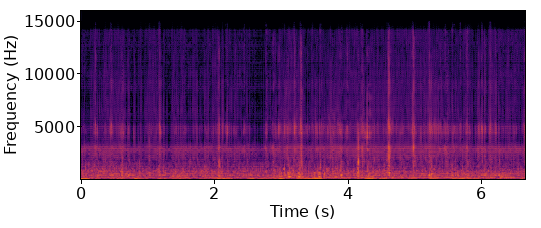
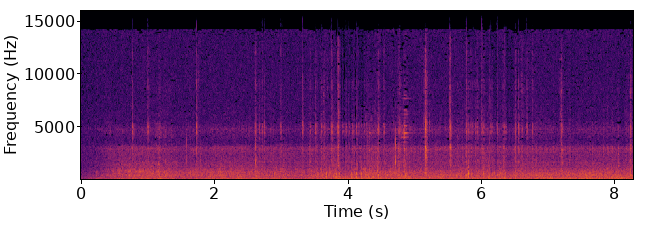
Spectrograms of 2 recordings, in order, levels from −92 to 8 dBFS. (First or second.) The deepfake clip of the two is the first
